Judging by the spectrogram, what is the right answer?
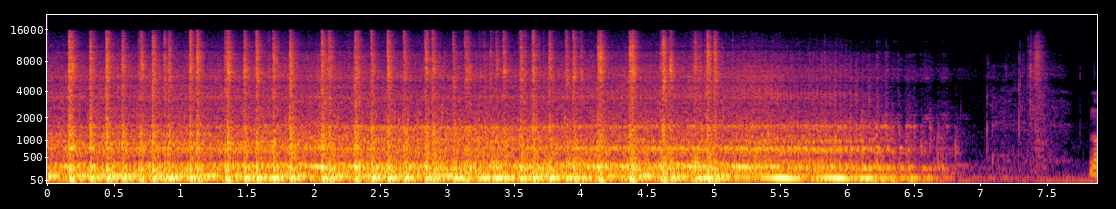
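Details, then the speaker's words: Arctic Cat 570 snowmobile, Japanese-built engine, electric-started on Varta AGM battery at −40° with full choke: rough, busy two-stroke idle holding steady several seconds then dying away; normal cold idle, starts easily in deep frost. "хоть буду знать что он заводится в такой мороз минус 40"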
